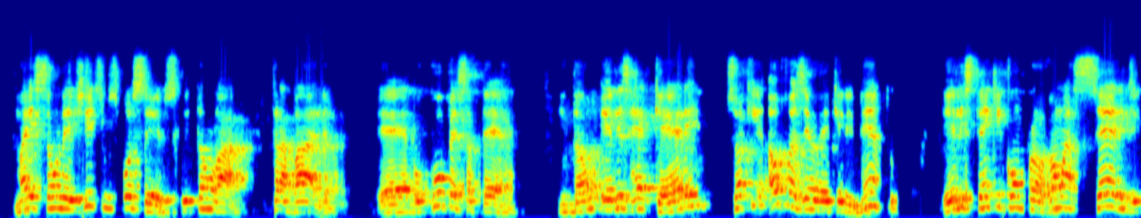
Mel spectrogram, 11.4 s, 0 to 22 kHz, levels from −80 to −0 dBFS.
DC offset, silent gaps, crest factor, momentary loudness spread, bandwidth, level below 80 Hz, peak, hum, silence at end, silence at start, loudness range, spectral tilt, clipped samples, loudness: under 0.1%; none; 14 dB; 8 LU; 8.2 kHz; -62 dBFS; -4 dBFS; none; 0 s; 0.15 s; 1 LU; -4.5 dB/octave; under 0.1%; -17 LUFS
